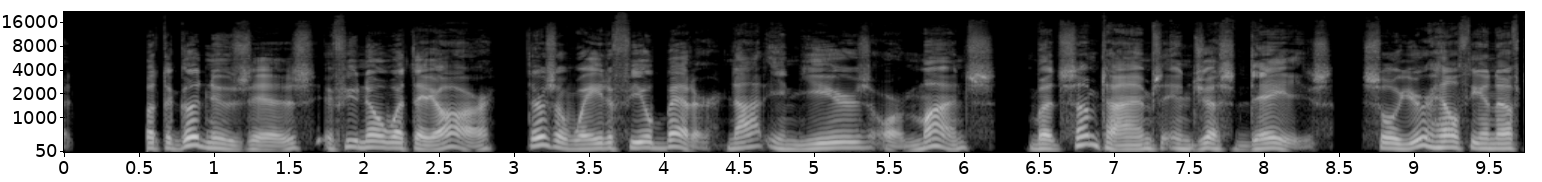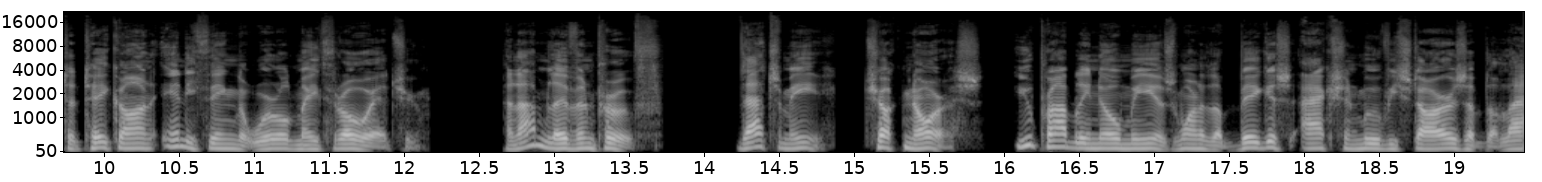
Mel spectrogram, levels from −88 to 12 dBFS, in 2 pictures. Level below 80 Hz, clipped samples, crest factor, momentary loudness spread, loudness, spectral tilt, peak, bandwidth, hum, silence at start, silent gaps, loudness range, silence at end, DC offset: -72 dBFS; under 0.1%; 18 dB; 9 LU; -21 LUFS; -6 dB/octave; -4 dBFS; 17 kHz; none; 0.55 s; 2.89-3.08 s, 6.21-6.40 s, 8.47-8.66 s, 12.18-12.66 s, 13.74-14.23 s, 14.88-15.07 s, 15.88-16.07 s; 2 LU; 0 s; under 0.1%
